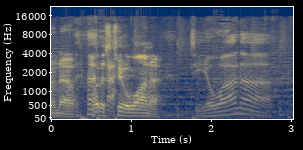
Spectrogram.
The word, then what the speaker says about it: Tijuana: Tijuana. Rhymes with that.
